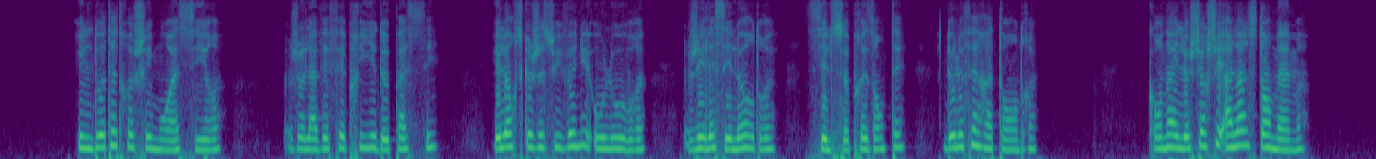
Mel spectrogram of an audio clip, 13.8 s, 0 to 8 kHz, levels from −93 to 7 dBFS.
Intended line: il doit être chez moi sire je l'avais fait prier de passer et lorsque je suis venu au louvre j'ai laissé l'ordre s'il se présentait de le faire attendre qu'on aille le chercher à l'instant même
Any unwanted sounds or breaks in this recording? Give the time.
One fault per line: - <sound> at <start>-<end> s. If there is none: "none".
none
